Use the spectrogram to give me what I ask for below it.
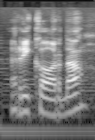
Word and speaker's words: Ricorda: And so how do you pronounce both of these correctly? Ricorda.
